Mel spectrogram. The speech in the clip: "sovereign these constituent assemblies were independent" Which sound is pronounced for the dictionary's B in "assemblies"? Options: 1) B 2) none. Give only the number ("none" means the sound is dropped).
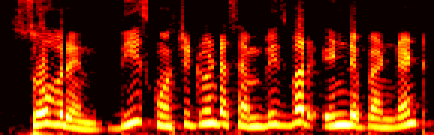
1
